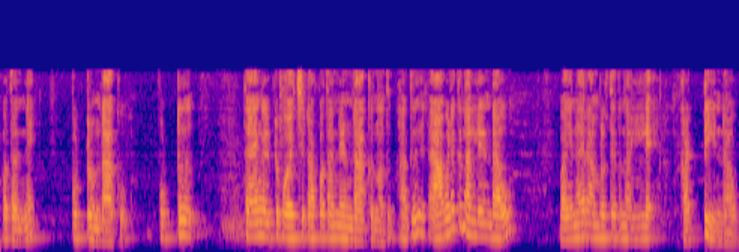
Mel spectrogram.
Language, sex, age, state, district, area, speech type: Malayalam, female, 45-60, Kerala, Kasaragod, rural, spontaneous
